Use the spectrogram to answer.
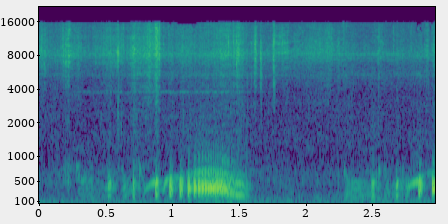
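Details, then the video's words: Male pigeon performing: low cooing that begins with a run of clipped pulses, swells into one long rolling coo, then breaks into short pulses again. "কবুতরের অসাধারণ ডাক || Male Pigeon Super Performance"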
